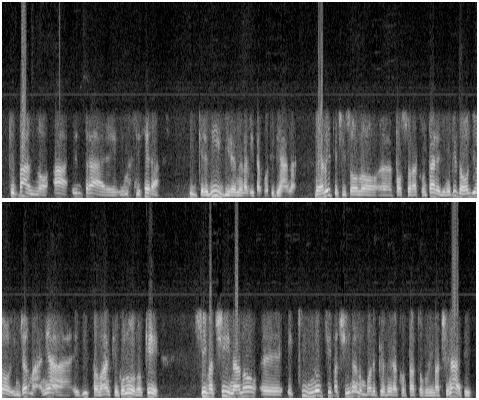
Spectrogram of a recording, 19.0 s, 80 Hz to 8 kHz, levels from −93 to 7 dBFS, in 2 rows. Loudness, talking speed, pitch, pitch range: -17 LUFS, 135 wpm, 125 Hz, 115-150 Hz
